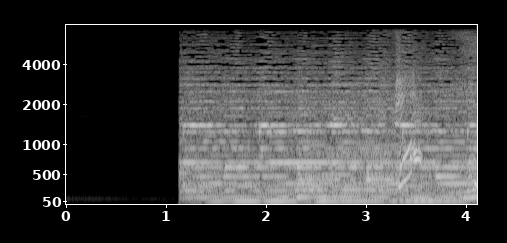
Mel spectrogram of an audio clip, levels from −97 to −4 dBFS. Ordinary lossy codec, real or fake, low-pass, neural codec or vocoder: none; real; 7.2 kHz; none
